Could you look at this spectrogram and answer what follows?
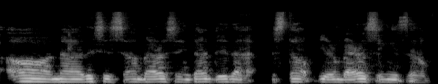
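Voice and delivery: low, hushed mock-mortified mumbling; playful soft impression of someone cringing; imitating embarrassment. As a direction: voice an embarrassed onlooker under your breath. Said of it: "Ayano looks so embarrassed. She's like".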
